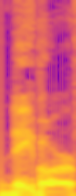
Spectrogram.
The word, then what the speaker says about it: Navarre: John in Navarre, Florida. Am I saying that right? N-A-V-A-R? What's up, John? – Yeah, that's correct, Tom.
